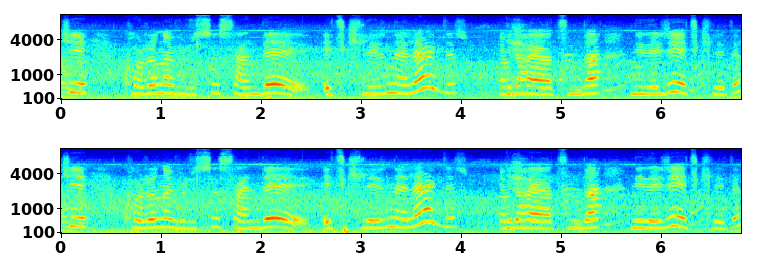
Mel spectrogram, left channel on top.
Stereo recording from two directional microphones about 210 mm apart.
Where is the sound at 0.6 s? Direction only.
15° right (ahead or behind).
